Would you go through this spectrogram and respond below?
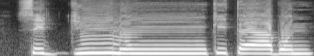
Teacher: اخفاء کا معنی ہے چھپانا، تو ہم یہ تنوین کو چھپاتے ہوئے لیکن غنہ کے ساتھ یہ حکم کو ادا کریں گے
